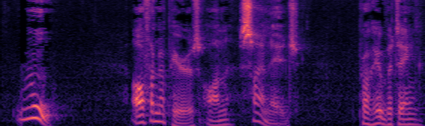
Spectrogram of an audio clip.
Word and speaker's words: 勿: This character, pronounced fourth tone 勿, often appears on signage, prohibiting some action or activity.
